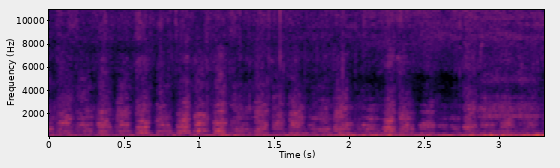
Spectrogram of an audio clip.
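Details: Show-line German Shepherd stud male, black with deep orange coat, in Florida, panting in quick, rhythmic breathy bursts, roughly four per second, with faint background noise.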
